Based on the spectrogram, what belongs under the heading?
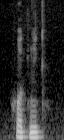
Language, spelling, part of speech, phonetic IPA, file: Polish, hutnik, noun, [ˈxutʲɲik], LL-Q809 (pol)-hutnik.wav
